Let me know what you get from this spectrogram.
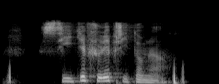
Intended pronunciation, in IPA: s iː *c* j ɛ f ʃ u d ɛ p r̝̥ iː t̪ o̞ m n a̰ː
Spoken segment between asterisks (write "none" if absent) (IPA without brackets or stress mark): c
